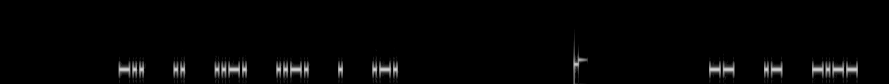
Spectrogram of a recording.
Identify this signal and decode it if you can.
Morse code, heard as a keyed tone, about 36 wpm, spaced as for 20 wpm, 690 Hz. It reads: DIFFER MAY
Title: 3x Character Spacing - Top 300 Words - 35wpm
